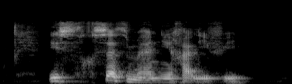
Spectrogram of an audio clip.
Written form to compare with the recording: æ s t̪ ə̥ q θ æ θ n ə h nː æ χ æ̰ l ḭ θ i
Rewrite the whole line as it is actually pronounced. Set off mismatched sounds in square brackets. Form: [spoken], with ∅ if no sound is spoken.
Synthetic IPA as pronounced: [i] s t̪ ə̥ q [s] æ θ [m] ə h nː [i] χ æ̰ l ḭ [f] i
